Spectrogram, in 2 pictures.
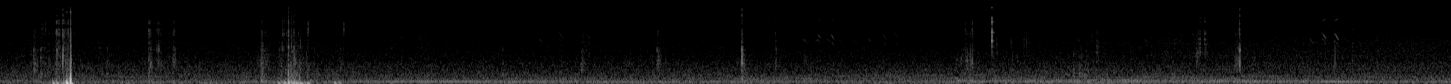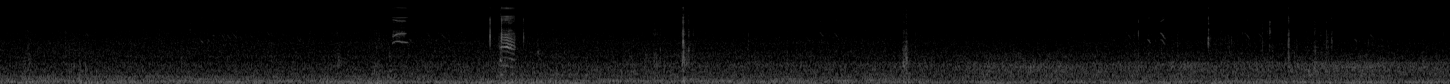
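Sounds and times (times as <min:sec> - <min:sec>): bird chirps: 0:08.0 - 0:09.1, 0:12.6 - 0:13.5, 0:18.4 - 0:19.7.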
